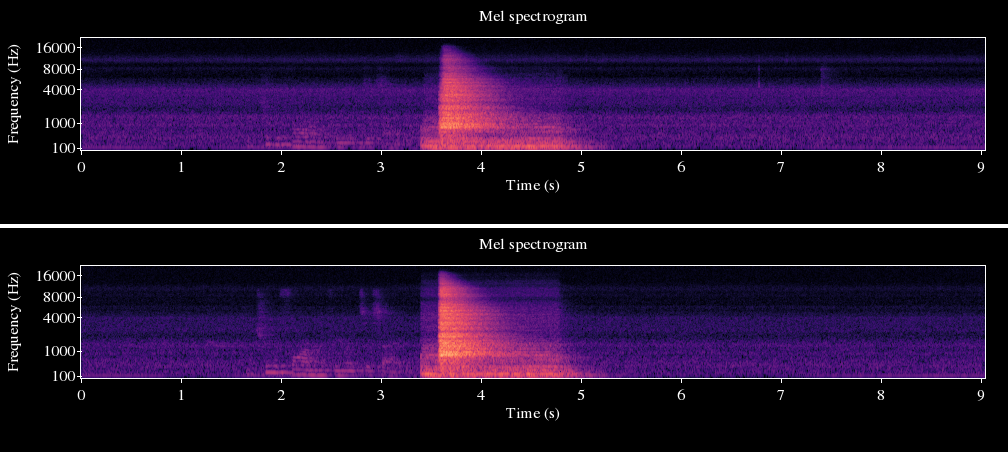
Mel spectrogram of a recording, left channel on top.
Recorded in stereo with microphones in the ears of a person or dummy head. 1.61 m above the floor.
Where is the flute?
No flute in this recording.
